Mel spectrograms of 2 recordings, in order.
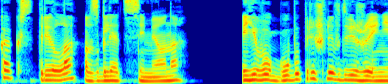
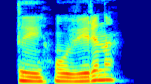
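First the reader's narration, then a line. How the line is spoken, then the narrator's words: Deep bass voice. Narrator (Russian): Жужа пробасила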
